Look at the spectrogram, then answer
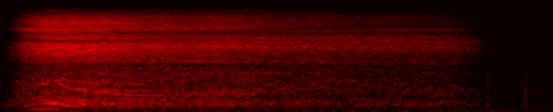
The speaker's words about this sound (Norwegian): Vi gjør det en gang til. Pust godt inn med nesa.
